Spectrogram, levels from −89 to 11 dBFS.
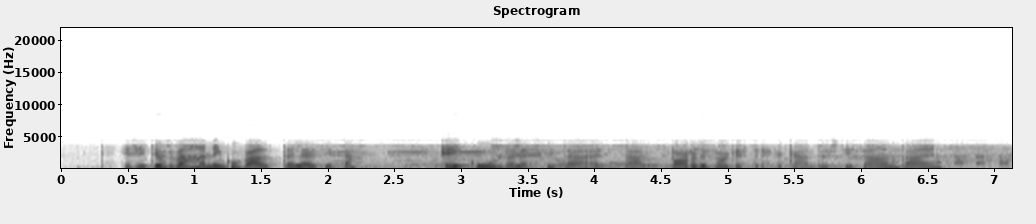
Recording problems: phone-call audio
traffic noise; noticeable; from 2 s on; 15 dB below the speech

